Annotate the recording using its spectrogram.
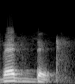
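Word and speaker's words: begged: your part peg பெக்ட் இது டி தான் வச்சுக்கணும் இட் கிடையாது இதுல பெக்ட் பெக்ட் பெக்கிங் அதாவது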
